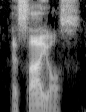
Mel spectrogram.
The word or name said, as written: Essaios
